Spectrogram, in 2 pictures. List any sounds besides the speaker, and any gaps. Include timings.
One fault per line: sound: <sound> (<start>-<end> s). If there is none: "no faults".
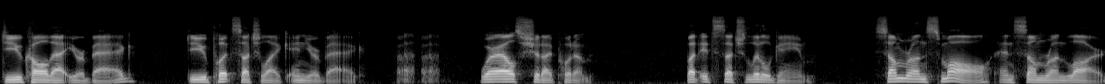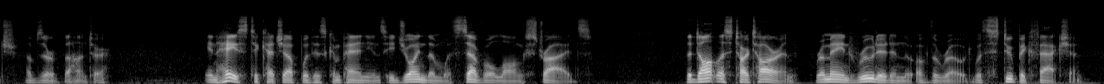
sound: laugh (4.0-4.4 s)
